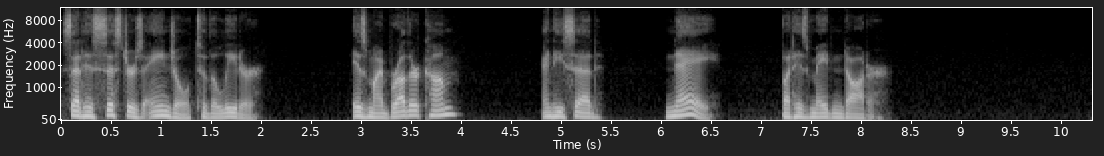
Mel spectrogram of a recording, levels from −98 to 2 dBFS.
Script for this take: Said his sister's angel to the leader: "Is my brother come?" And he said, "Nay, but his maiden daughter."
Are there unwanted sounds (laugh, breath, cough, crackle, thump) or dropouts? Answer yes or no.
no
